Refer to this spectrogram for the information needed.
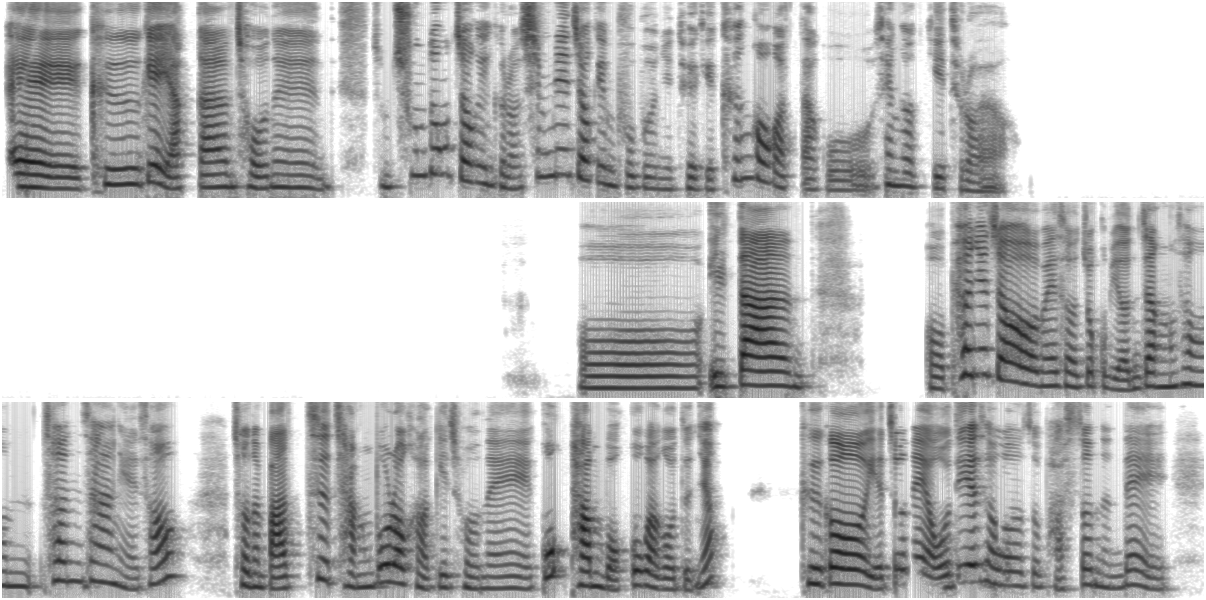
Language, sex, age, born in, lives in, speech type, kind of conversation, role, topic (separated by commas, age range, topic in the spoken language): Korean, female, 40-44, South Korea, South Korea, conversation, podcast, guest, 돈을 모을 때 단기 소비 욕구를 어떻게 이겨내면 좋을까요?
